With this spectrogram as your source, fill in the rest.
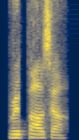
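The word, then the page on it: repoussé: Indian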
